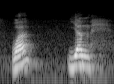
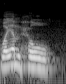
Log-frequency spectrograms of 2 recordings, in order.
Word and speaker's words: ويمح: ويمح ويمح. بعض الطلاب يجي يقول لك ويمحو، لا ما في واو، توقف على حاء ساكنة.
